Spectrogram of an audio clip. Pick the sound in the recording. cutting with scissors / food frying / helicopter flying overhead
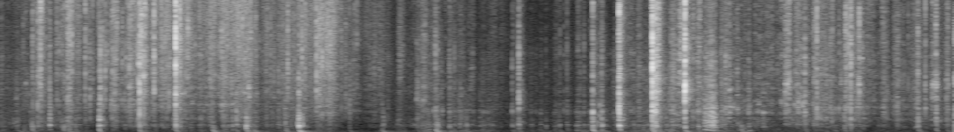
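cutting with scissors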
